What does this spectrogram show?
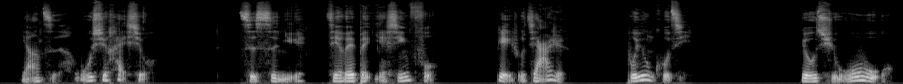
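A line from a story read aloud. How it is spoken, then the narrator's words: Laughing. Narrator (Chinese): 高衙内笑道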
